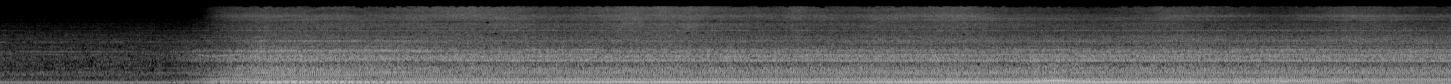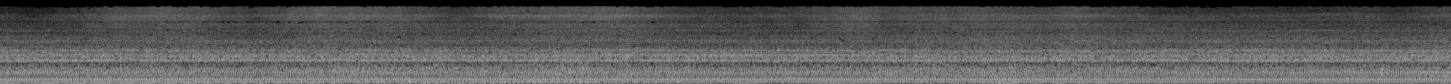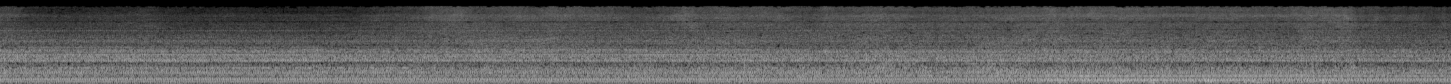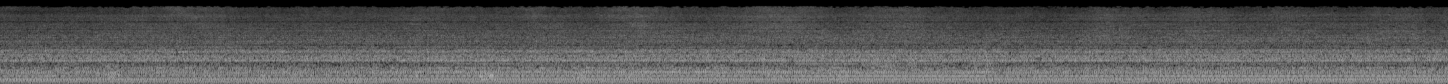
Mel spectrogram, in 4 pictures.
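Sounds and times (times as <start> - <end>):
machine humming with whine: 0.0 - 22.3, 35.0 - 48.8.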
